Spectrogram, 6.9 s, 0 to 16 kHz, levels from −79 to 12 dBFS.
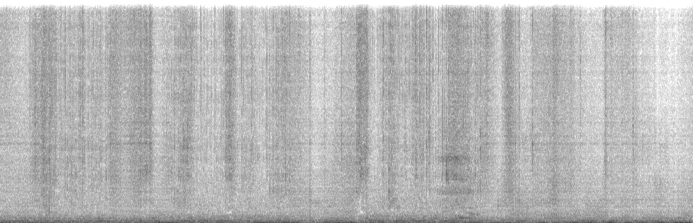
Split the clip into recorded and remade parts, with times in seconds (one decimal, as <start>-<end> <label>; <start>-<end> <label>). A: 0.0-0.4 remade; 0.4-1.1 recorded; 1.1-1.7 remade; 1.7-2.9 recorded; 2.9-3.6 remade; 3.6-4.8 recorded; 4.8-6.9 remade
